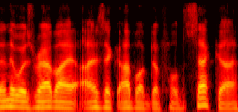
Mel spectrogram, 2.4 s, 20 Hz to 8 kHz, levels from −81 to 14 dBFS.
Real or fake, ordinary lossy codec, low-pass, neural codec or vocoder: fake; Opus, 32 kbps; 7.2 kHz; codec, 24 kHz, 6 kbps, HILCodec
